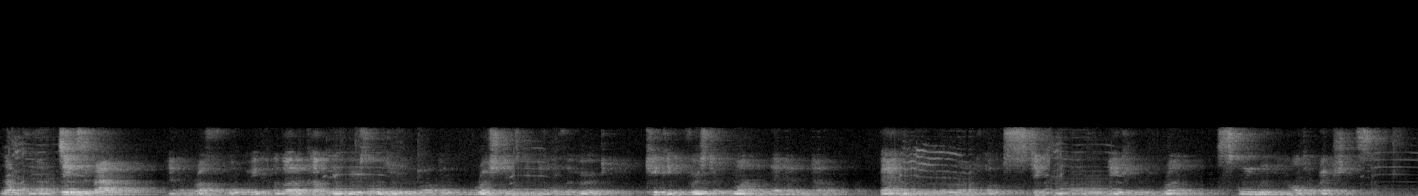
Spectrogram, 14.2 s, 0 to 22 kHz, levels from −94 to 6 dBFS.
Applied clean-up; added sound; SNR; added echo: neural separator model SepFormer DNS4.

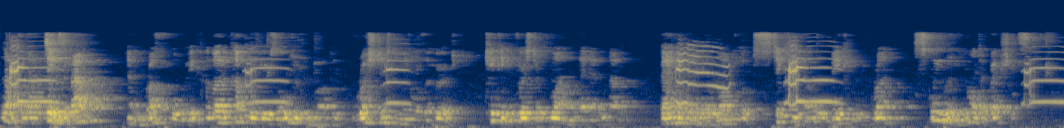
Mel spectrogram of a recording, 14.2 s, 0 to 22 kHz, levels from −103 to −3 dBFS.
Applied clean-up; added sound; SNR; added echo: classical method WPE with log-MMSE.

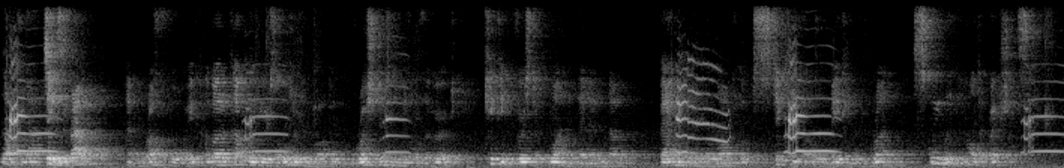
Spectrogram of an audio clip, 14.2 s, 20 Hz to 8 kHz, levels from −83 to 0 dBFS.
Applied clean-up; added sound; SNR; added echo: none; Meow; 11 dB; reverberation time 1.1 s.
